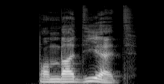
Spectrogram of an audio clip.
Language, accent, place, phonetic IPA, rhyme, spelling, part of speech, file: German, Germany, Berlin, [bɔmbaʁˈdiːɐ̯t], -iːɐ̯t, bombardiert, verb, De-bombardiert.ogg
- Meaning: 1. past participle of bombardieren 2. inflection of bombardieren: third-person singular present 3. inflection of bombardieren: second-person plural present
